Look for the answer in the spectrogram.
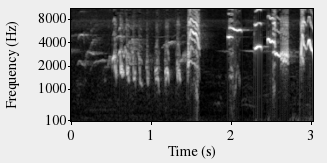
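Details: Short burst of aggressive kacer (Oriental magpie-robin) song used to agitate competition birds: a quick stuttering trill of mid-pitched notes, then loud harsh buzzes and high whistles.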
